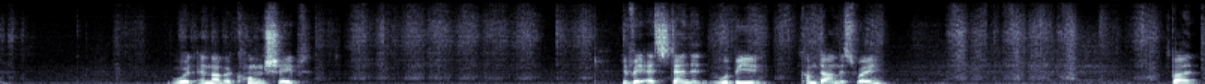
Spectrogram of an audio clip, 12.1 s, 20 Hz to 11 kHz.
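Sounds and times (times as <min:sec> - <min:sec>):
pencil scratching on paper: 0:03.1 - 0:05.9, 0:06.8 - 0:12.0.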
